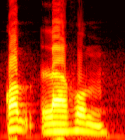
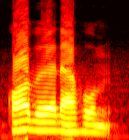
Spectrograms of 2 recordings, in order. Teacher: Nah, ketika melafalkan qaf lebih tebal sedikit. Kemudian qablahum ada ba sukun maka dibaca dengan qalqalah. Kesalahan yang terjadi adalah tidak memantulkannya.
